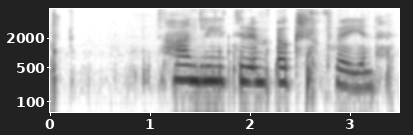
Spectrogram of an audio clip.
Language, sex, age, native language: Icelandic, female, 9, Icelandic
